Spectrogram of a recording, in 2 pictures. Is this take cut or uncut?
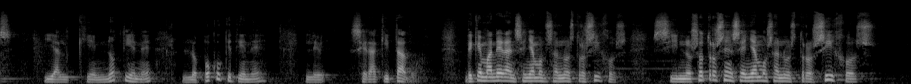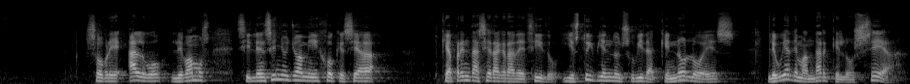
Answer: uncut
